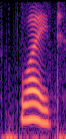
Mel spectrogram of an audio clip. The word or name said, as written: wight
